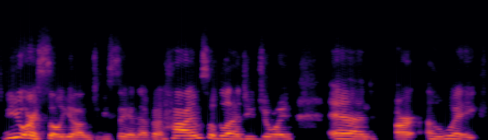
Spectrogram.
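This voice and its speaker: A woman's voice: fairly low pitch, normal speed, muffled recording. An older woman hosting a casual book live stream with a head cold, chatty and laughing often as she greets viewers. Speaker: booktube host.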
